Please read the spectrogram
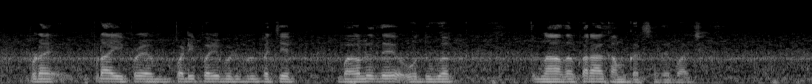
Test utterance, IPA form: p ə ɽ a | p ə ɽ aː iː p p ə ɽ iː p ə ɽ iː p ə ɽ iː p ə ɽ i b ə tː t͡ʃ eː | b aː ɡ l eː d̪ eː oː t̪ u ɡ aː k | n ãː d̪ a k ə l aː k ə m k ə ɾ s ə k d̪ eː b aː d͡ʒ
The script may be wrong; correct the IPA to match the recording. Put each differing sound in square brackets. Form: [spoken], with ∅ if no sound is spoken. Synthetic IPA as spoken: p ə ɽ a | p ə ɽ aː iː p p ə ɽ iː p ə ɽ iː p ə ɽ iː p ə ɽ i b ə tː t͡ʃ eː | b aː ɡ l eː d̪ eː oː [d̪] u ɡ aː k | n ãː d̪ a k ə [ɾ] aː k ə m k ə ɾ s ə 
